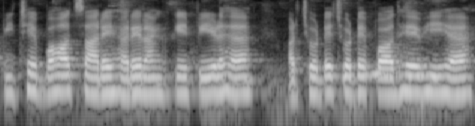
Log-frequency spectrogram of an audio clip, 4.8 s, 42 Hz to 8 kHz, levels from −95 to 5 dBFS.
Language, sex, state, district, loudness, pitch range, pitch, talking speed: Hindi, male, Jharkhand, Garhwa, -16 LUFS, 160-170 Hz, 165 Hz, 175 wpm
